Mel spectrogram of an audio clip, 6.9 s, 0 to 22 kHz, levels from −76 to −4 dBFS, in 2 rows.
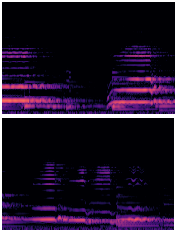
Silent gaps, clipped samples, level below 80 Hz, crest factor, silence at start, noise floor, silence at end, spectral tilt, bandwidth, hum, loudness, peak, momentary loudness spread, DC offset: none; under 0.1%; -64 dBFS; 14 dB; 0 s; -59 dBFS; 0 s; -5.5 dB/octave; 9.4 kHz; none; -35 LUFS; -22 dBFS; 19 LU; under 0.1%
